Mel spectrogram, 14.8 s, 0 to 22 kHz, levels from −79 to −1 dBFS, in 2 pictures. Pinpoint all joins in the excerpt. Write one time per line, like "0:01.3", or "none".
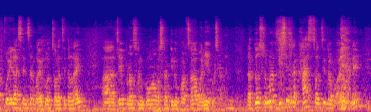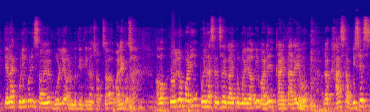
none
